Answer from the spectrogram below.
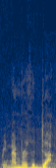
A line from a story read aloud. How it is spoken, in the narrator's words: she whispers to him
